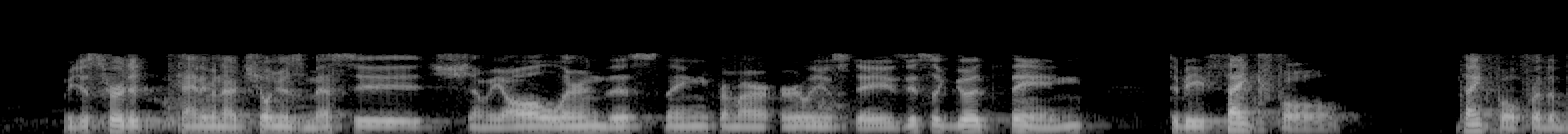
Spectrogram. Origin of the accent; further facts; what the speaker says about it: Galesburg, Illinois, United States; When I was young, growing up in Galesburg, Illinois, on the corner of Broad and Sanborn Streets, I went to Silas Willard Elementary School.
